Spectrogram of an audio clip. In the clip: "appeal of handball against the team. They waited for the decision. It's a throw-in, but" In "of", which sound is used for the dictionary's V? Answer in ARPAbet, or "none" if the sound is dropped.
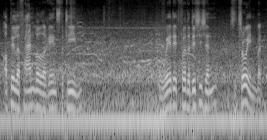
F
